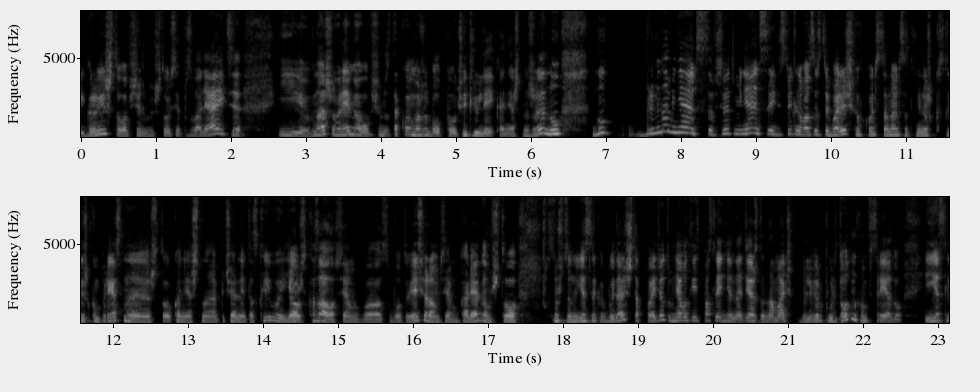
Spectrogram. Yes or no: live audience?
no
